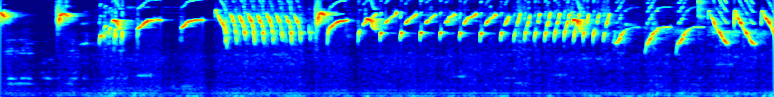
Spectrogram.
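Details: Caged canary singing in Indonesian training style meant to prompt young birds to roll sharply: rapid trills of high sweeping notes, looping downward slurs and repeated buzzy phrases, near-continuous with brief pauses.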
